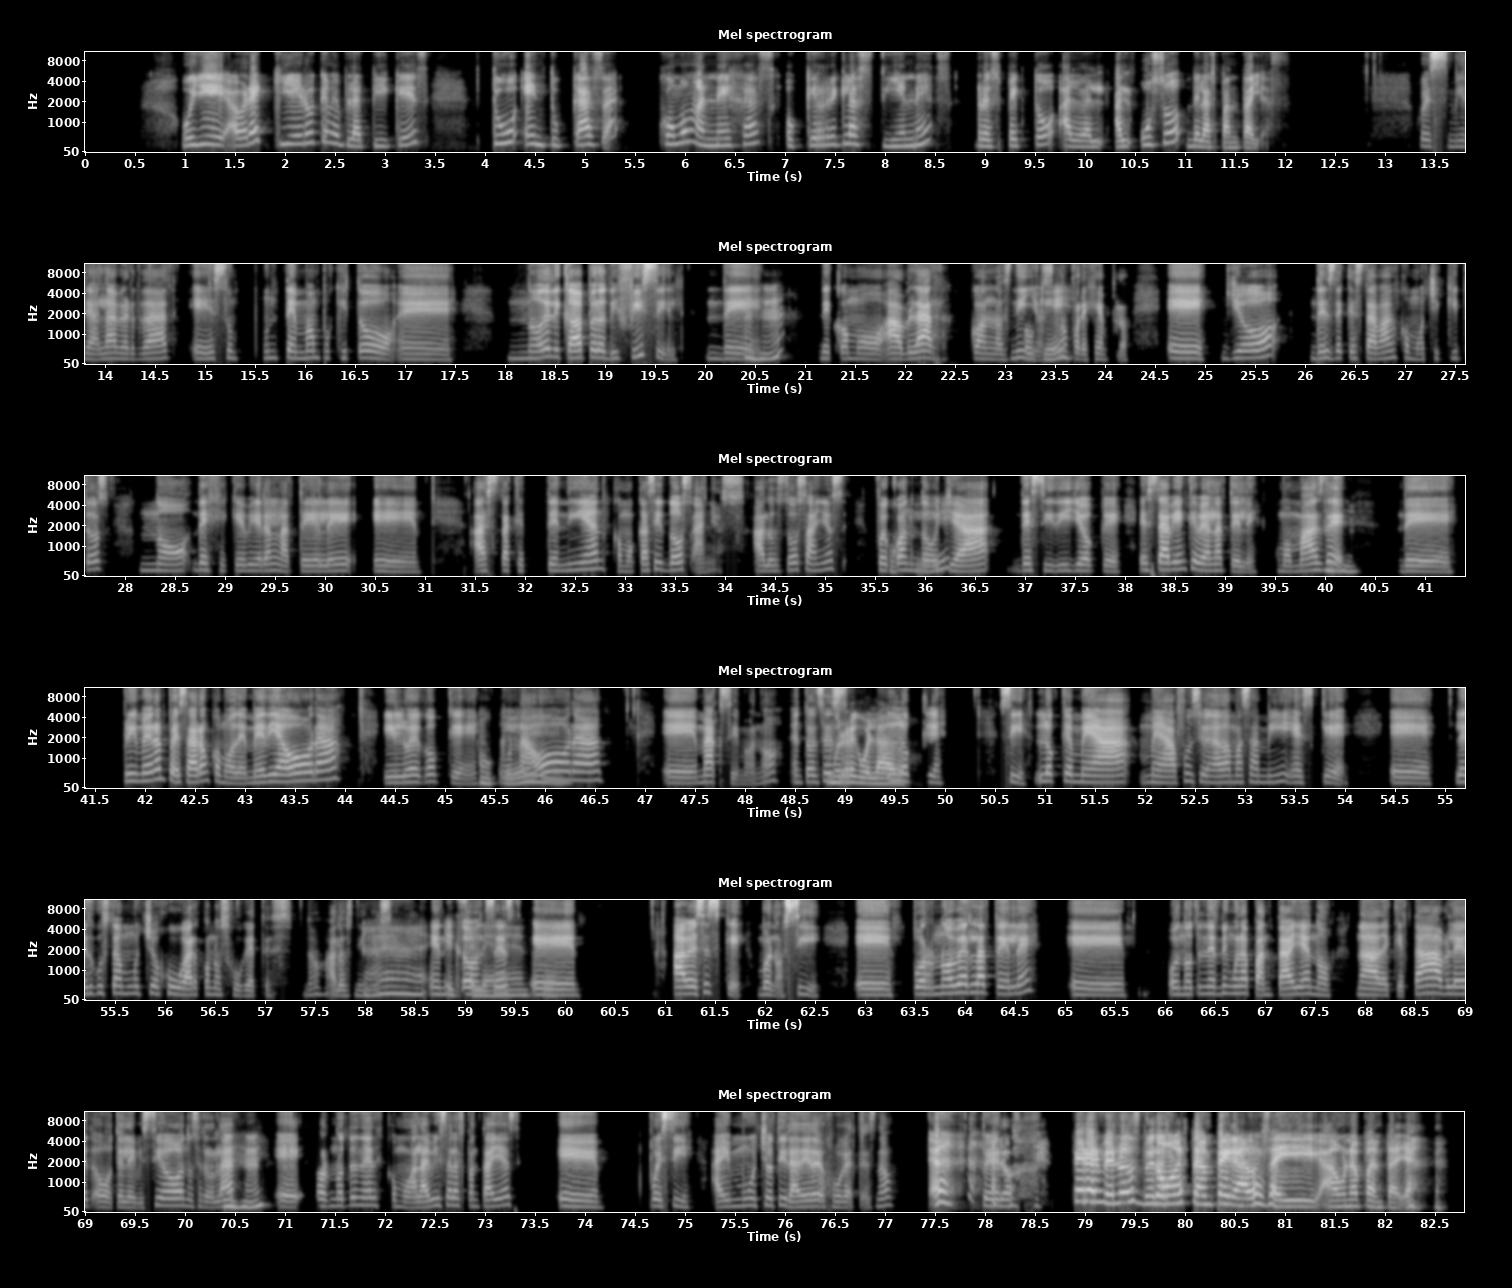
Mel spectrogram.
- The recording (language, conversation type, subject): Spanish, podcast, ¿Qué reglas tienen respecto al uso de pantallas en casa?
- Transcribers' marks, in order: laugh; chuckle; chuckle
